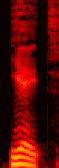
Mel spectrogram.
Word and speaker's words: Yeats: Is it pronounced Yeats or Yates? Yates.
